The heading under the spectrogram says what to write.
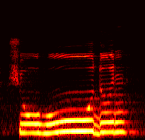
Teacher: شو اور ہو دونوں میں ہونٹ گول. شہودن، ہو کو لمبا کریں گے واو مدہ کی وجہ سے.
